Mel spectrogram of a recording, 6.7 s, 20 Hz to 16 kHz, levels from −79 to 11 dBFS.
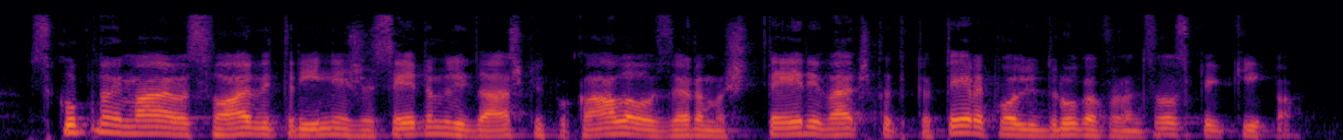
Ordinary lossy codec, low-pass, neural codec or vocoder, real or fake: MP3, 48 kbps; 14.4 kHz; codec, 44.1 kHz, 2.6 kbps, SNAC; fake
